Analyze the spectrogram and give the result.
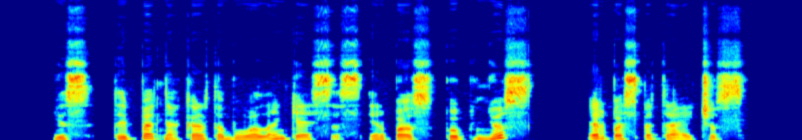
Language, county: Lithuanian, Tauragė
